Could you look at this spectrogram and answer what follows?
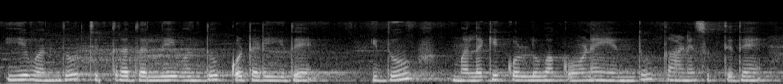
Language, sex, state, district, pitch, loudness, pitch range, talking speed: Kannada, female, Karnataka, Raichur, 190 Hz, -17 LUFS, 185-205 Hz, 85 wpm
